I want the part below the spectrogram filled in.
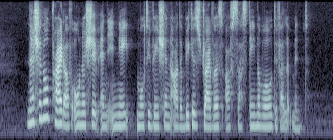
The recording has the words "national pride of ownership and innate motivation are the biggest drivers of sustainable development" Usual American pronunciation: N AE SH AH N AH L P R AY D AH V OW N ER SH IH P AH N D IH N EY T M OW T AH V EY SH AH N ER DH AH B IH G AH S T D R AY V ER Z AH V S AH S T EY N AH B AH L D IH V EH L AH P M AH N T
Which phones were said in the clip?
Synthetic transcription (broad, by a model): N AE SH AH N AH L P R AY D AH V OW N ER SH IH P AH N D IH N EY T M OW T AH V EY SH AH N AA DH AH B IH G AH S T D R AY V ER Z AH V S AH S T EY N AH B AH L D IH V EH L AH P M AH N T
